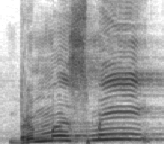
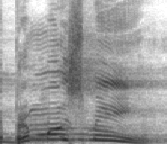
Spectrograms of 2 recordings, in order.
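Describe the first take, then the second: First: ब्रह्मास्मि with open long aa before smi; contrasted vowel, aa. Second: ब्रह्मोस्मि with rounded o before smi, falling; contrasted vowel, o. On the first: Teacher quizzing listeners, long aa in ब्रह्मास्मि. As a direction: offer ब्रह्मास्मि with a clear aa. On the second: Teacher quizzing listeners, rounded o in ब्रह्मोस्मि. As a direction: offer ब्रह्मोस्मि with a clear o. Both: Shown as a demonstration. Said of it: "ब्रह्मास्मि कि ब्रह्मोस्मि".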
